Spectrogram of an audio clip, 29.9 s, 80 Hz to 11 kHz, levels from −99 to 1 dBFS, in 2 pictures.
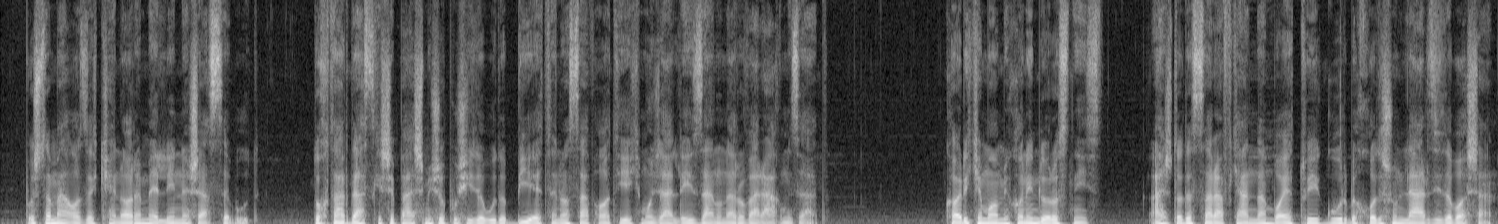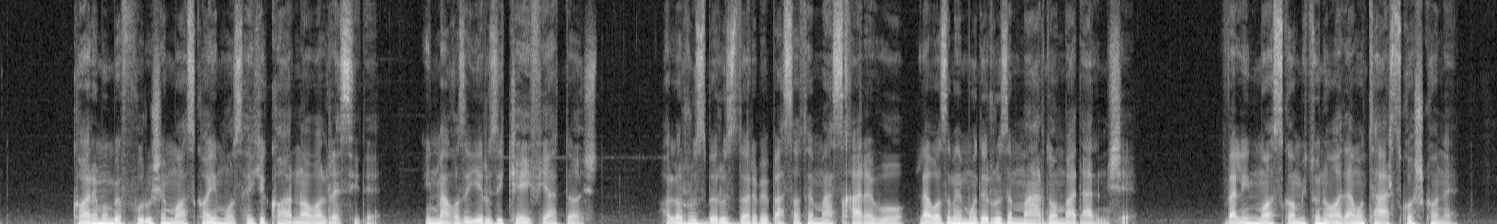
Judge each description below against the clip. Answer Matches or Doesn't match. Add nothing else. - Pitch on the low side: Matches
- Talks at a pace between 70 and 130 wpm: Doesn't match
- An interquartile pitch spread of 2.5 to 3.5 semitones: Matches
